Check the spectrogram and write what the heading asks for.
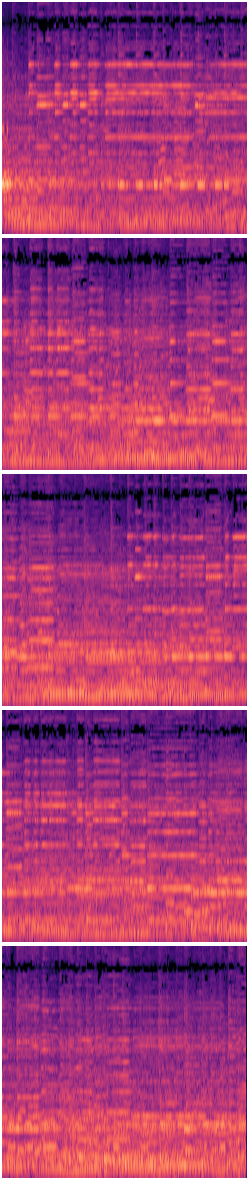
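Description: Harmonica playing an instrumental break on a neck rack over two strummed acoustic guitars, with no singing.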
